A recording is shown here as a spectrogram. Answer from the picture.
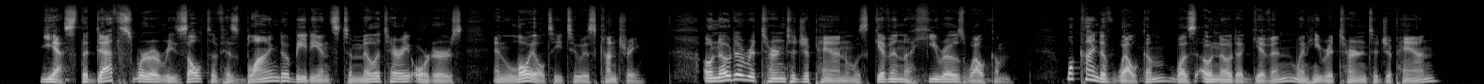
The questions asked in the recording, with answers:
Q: What kind of welcome was Onoda given when he returned to Japan?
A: Onoda was given a hero's welcome when he returned to Japan.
